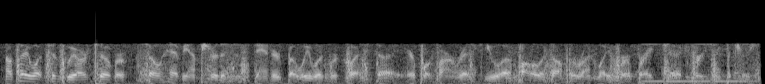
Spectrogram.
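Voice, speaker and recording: A male airline pilot speaks into a cockpit headset over aircraft radio, in a lowish voice and very quickly. His calls are clipped, polite and businesslike, through a thin narrowband transmission. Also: expressive, background noise.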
